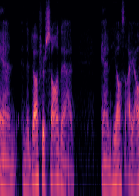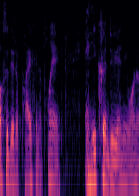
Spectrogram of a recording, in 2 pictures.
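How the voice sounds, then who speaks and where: A somewhat breathy man with an American accent and a fairly low pitch, at a fairly quick pace, on a very clean recording with a silent background. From California. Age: 70s. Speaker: raw food advocate. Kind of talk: interview. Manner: halting.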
